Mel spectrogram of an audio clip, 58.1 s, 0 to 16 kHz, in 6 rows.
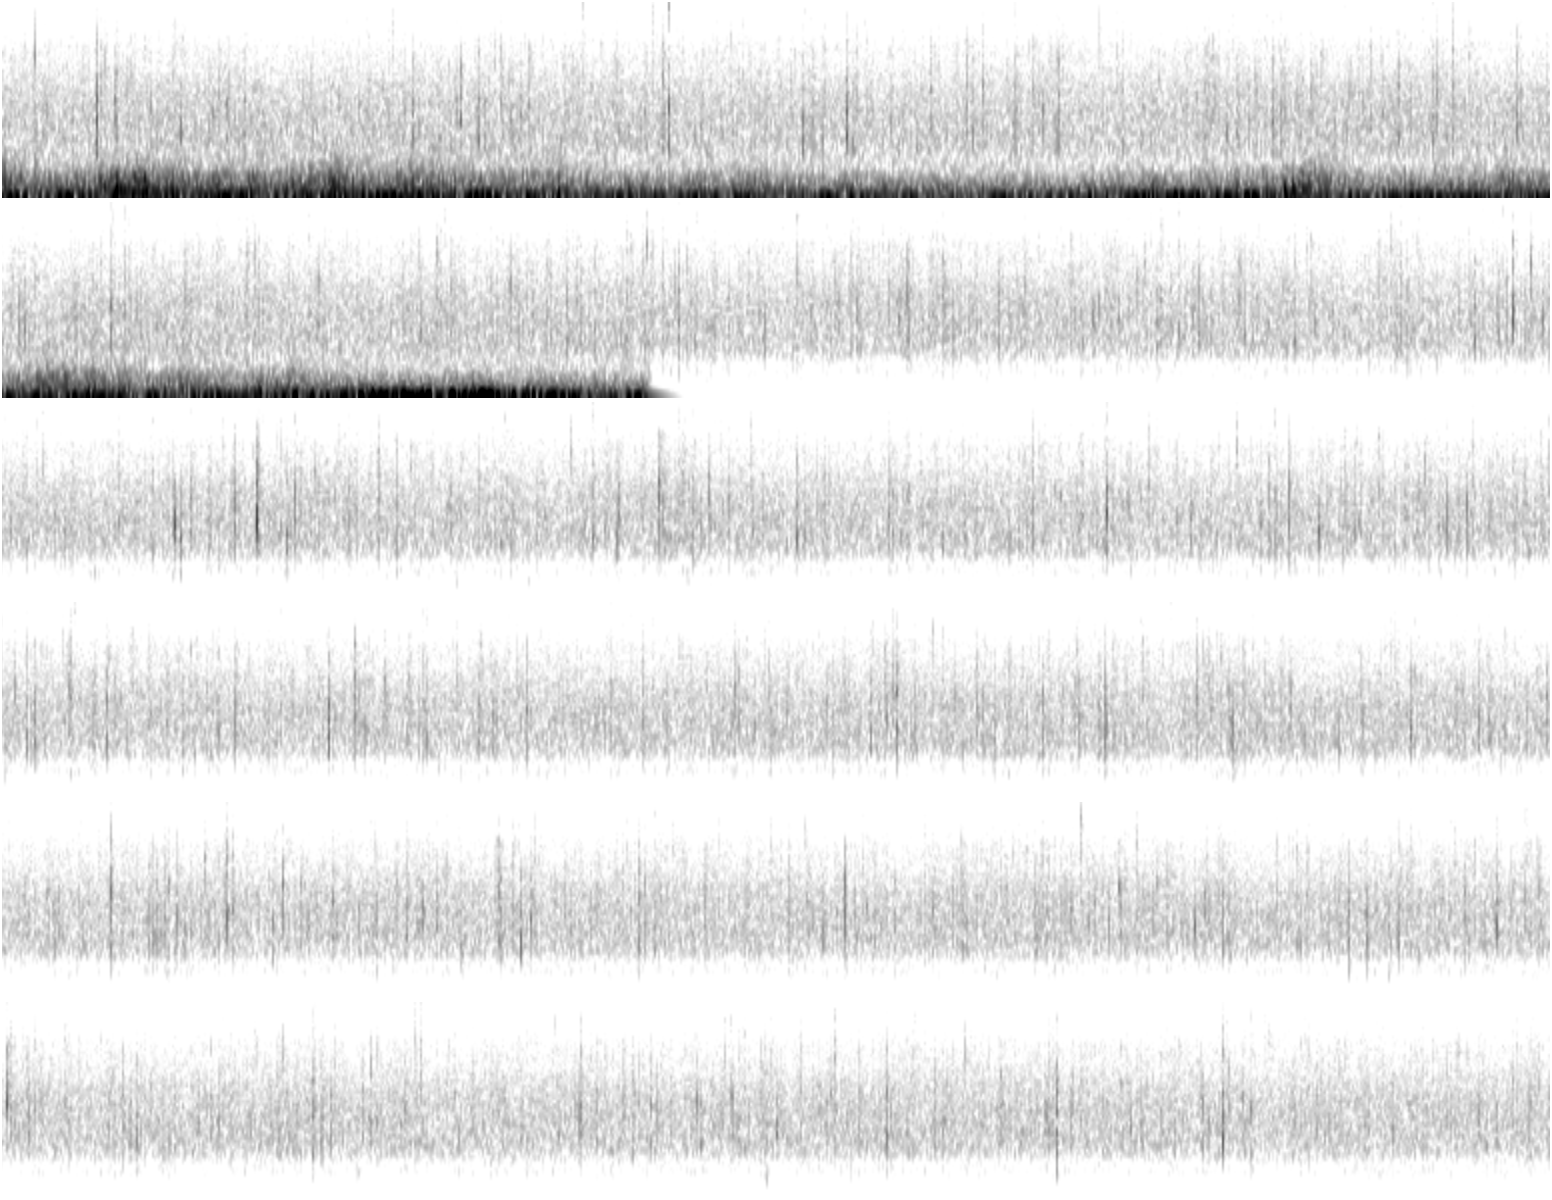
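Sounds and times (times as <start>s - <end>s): steady rain patter: 0.0s - 58.0s.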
